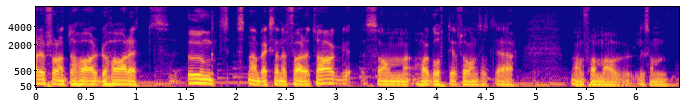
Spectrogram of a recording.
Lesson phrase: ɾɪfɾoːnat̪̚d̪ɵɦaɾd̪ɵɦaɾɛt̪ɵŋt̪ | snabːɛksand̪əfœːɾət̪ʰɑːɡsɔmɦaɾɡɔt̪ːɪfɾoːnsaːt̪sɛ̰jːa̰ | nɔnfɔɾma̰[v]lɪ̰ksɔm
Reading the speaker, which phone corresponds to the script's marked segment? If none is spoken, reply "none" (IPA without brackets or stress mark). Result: v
